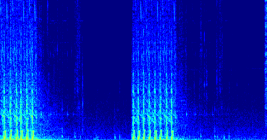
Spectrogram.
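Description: Two loud bursts of rapid automatic suppressive fire from a video game, each a sharp volley of shots that trails off with echoing decay.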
